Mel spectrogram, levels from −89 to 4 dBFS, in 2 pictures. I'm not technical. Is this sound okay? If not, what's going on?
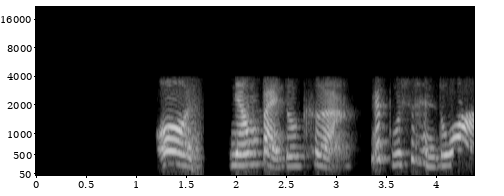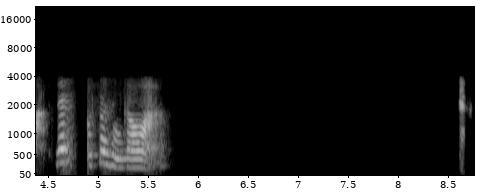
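No, there are two short glitches. At 1.55 to 1.68 s and again at 4.65 to 4.94 s, you'll hear VoIP packet loss concealed by the speech codec. Bits of the call went missing, so the decoder guessed by stretching the last sound, which turns buzzy or hissy and fades before the voice comes back.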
